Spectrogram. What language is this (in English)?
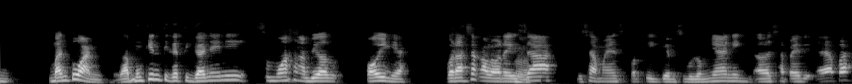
Indonesian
